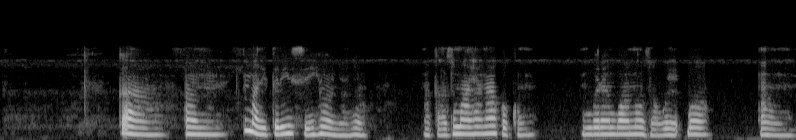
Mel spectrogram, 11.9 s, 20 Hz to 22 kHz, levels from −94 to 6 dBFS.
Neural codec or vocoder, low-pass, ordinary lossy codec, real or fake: none; 5.4 kHz; Opus, 32 kbps; real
